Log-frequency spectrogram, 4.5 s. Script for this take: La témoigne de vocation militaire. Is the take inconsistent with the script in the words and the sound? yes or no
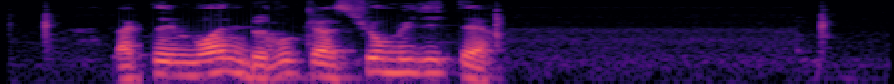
no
